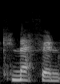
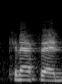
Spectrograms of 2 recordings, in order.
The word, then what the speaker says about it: Cynefin: I do like the Cynefin framework. That's a Welsh term. It's spelt Cynefin.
